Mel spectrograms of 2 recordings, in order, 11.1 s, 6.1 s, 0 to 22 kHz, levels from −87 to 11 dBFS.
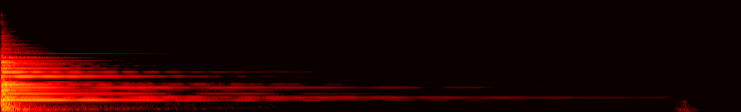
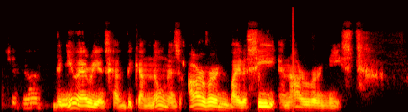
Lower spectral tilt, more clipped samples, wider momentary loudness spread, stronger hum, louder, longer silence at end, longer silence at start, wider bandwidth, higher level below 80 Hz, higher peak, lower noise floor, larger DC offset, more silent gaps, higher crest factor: about the same, -4.5 dB/octave vs -5.5 dB/octave; neither; first, 25 LU vs 15 LU; neither; second, -30 LUFS vs -18 LUFS; first, 8.7 s vs 0.4 s; second, 0 s vs 0.2 s; second, 5.8 kHz vs 9.8 kHz; first, -60 dBFS vs -68 dBFS; second, -6 dBFS vs -2 dBFS; first, -84 dBFS vs -42 dBFS; neither; neither; first, 30 dB vs 16 dB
